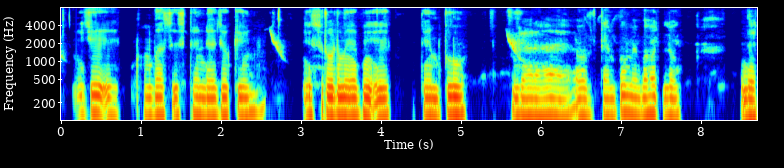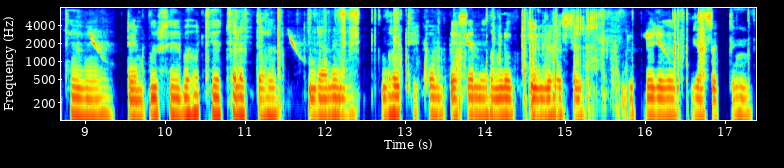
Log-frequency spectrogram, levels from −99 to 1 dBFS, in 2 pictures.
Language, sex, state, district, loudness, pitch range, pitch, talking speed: Hindi, male, Bihar, Lakhisarai, -22 LUFS, 120-125 Hz, 120 Hz, 165 wpm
